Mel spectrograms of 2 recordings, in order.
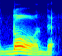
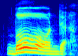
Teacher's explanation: isti'la itu adalah suara diarahkan ke atas saat pengucapan dod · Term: sifat isti'la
